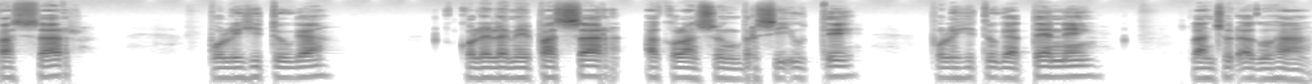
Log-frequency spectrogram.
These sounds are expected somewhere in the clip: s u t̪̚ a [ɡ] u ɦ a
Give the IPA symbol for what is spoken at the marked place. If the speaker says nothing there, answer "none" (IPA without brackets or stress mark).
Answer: ɡ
